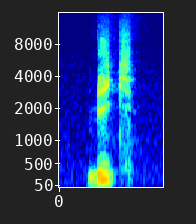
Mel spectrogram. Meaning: 1. disposable ballpoint pen, stick pen; Bic, Biro (Britain, Australia, New Zealand) 2. disposable lighter; Bic
- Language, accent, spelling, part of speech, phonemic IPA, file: French, France, bic, noun, /bik/, LL-Q150 (fra)-bic.wav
